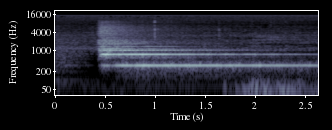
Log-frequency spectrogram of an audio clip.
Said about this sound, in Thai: ลองฟังระฆังที่ใจชอบหรือใจไม่ชอบรู้เล่นๆอย่าไปจ้องอย่าไปรอดู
